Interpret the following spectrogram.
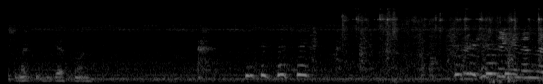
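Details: Playful puppies, one named Chance and another Max, give short high whimpering yips around two and a half and four and a half seconds, amid rustling, scratching and a person talking quietly.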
